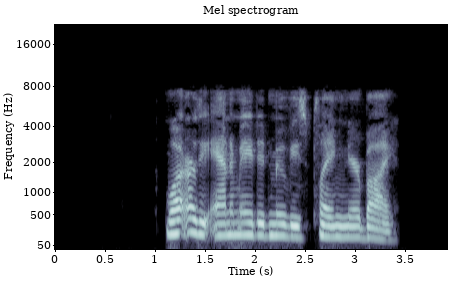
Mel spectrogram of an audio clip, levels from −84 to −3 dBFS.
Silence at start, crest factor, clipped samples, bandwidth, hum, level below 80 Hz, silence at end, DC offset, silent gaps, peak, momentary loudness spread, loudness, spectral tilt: 1.1 s; 18 dB; under 0.1%; 8 kHz; none; -62 dBFS; 0.55 s; under 0.1%; none; -4 dBFS; 4 LU; -20 LUFS; -5 dB/octave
